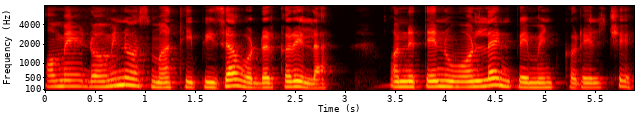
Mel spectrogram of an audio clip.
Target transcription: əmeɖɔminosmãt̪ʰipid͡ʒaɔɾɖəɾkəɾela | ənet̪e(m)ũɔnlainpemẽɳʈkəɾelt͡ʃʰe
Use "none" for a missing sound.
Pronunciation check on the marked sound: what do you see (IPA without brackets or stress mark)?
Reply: n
